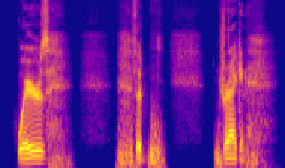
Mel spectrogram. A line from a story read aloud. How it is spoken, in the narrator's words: I panted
